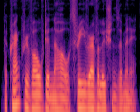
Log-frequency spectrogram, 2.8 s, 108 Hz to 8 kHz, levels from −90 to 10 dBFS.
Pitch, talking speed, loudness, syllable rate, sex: 100 Hz, 215 wpm, -20 LUFS, 6.6 syllables/s, male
